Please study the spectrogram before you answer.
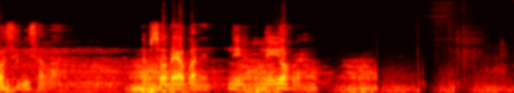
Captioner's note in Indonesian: RIP mic in background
